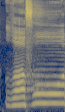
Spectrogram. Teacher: tanwin masuk ke ro gur tanpa berdengung artinya tidak perlu ditahan jadi ini masuknya Idam bilagunah yang Kamil masuk tanwin ke huruf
